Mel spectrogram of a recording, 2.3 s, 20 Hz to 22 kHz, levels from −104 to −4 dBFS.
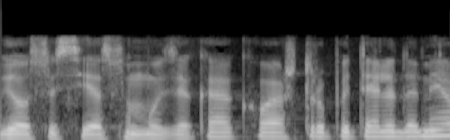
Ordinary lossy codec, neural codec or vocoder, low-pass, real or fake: MP3, 64 kbps; none; 7.2 kHz; real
